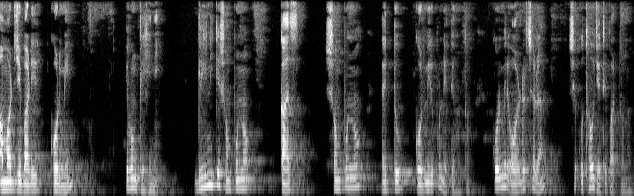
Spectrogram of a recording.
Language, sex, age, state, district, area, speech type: Bengali, male, 18-30, West Bengal, Jalpaiguri, rural, spontaneous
